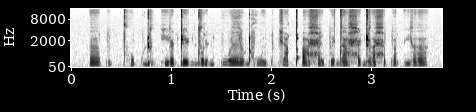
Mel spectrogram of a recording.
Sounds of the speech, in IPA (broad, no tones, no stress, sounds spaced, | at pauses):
ɐ p ɨ p t̪ʰ o p ɖ ʉ k j ɐ ʈ i ɖ d o ɾ ɨ ɖ p u ʕ u ɖ k w ɨ p k i qʼ ɐ ħ i p e d a ħ e ɖ ɐ ħ ɐ p a p j ɐ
